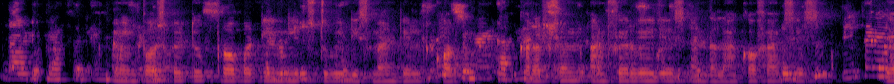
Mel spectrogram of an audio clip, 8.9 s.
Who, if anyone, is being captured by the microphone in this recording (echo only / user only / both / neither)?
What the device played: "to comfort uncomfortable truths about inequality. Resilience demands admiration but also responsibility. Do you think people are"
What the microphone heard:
both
